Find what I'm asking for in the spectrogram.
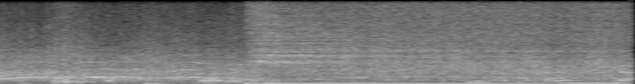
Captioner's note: laughter; cheers and applause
